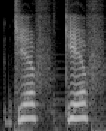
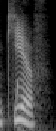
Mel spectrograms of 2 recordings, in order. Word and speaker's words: GIF: I mean, I can make myself into a GIF. Is it GIF or GIF? I'm pretty sure like the official is GIF, but I always call it GIF. It's basically like a gift without the T.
